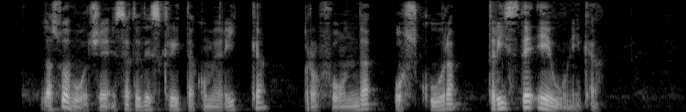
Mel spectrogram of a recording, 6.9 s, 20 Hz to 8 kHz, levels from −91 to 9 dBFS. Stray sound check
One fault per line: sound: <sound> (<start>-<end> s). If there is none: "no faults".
no faults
